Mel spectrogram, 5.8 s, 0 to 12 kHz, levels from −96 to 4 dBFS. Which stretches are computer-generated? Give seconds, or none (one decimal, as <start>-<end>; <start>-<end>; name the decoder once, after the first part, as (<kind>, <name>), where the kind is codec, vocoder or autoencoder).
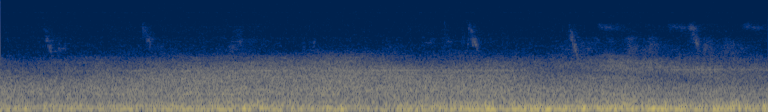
0.8-2.0 (autoencoder, DAC-VAE); 4.5-5.8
